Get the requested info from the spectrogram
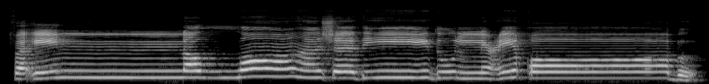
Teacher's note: نون مشدد آ گیا اور اللہ کے لام کو موٹا پڑھیں گے کہ اللہ کے لام سے پہلے زبر آ گئی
